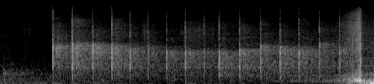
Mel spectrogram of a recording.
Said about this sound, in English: Jason Schwartzman's character, the one person clapping for that speech.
